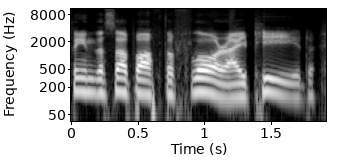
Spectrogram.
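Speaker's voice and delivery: ordinary delivery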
